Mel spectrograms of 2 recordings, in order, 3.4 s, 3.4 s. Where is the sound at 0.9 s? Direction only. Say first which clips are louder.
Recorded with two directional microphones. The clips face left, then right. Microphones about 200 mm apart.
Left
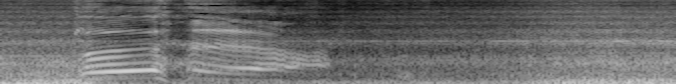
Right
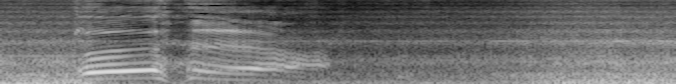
Right 4 dB; 20° right (ahead or behind).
